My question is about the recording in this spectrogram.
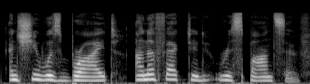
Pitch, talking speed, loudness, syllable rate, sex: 195 Hz, 115 wpm, -17 LUFS, 4.4 syllables/s, female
